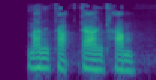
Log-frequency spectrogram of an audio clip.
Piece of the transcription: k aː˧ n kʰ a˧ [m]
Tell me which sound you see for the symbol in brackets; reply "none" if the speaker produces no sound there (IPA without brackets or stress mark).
m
